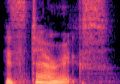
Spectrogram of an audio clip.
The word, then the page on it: hysterics: British English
